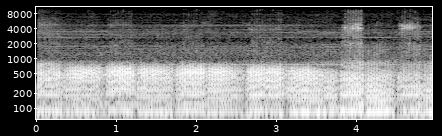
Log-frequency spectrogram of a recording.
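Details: Pet cat purring, a loud close rumbling purr in rhythmic pulses a bit under a second long, alternating with each breath, with two brief higher hisses near the end.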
